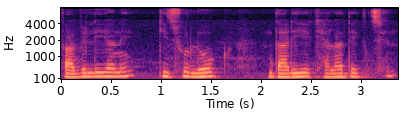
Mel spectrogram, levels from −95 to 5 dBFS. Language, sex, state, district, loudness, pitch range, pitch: Bengali, male, West Bengal, Cooch Behar, -17 LUFS, 150-170 Hz, 155 Hz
